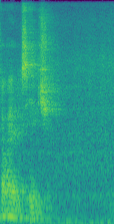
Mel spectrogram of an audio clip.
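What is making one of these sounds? A man speaks into a microphone through loudspeakers in a large hall.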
